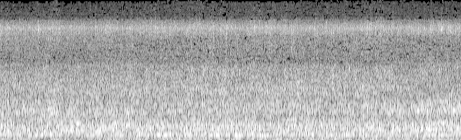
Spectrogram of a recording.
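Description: Chicken pieces cooking in oily masala in a kadai on the heat: a steady hiss of sizzling and simmering, with a low hum underneath.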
